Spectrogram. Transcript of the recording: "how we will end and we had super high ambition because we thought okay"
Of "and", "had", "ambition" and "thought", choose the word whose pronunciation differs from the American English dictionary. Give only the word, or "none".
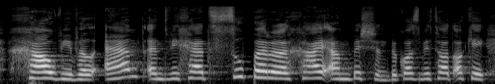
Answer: none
